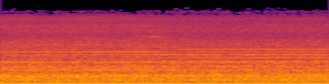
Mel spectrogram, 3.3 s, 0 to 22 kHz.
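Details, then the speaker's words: 2005 Dodge Neon: even, steady low-rumble idle with no stumbles; no misfire and no flashing lights now, though two cylinders hold a lot of gas and oil being burned off; brakes hiss air when pressed. "But I say she's not misfiring. That I can tell. It does have a lot of gas, a lot of oil in these two cylinders."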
